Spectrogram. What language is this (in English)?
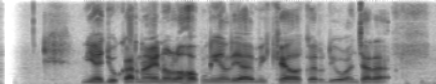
Sundanese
